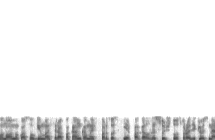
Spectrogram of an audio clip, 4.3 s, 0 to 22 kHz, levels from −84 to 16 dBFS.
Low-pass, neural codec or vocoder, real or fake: 3.6 kHz; none; real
